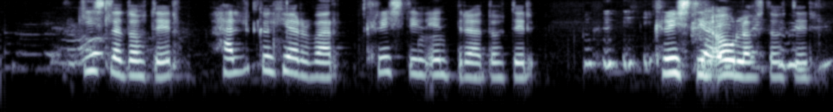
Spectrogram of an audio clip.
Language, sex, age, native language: Icelandic, female, 14, Icelandic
